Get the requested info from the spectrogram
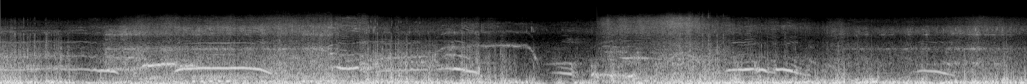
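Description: Heavy wind buffeting the microphone as a swinging amusement-park thrill ride carries the riders through the air. Riders' drawn-out yells and screams come over it again and again.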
